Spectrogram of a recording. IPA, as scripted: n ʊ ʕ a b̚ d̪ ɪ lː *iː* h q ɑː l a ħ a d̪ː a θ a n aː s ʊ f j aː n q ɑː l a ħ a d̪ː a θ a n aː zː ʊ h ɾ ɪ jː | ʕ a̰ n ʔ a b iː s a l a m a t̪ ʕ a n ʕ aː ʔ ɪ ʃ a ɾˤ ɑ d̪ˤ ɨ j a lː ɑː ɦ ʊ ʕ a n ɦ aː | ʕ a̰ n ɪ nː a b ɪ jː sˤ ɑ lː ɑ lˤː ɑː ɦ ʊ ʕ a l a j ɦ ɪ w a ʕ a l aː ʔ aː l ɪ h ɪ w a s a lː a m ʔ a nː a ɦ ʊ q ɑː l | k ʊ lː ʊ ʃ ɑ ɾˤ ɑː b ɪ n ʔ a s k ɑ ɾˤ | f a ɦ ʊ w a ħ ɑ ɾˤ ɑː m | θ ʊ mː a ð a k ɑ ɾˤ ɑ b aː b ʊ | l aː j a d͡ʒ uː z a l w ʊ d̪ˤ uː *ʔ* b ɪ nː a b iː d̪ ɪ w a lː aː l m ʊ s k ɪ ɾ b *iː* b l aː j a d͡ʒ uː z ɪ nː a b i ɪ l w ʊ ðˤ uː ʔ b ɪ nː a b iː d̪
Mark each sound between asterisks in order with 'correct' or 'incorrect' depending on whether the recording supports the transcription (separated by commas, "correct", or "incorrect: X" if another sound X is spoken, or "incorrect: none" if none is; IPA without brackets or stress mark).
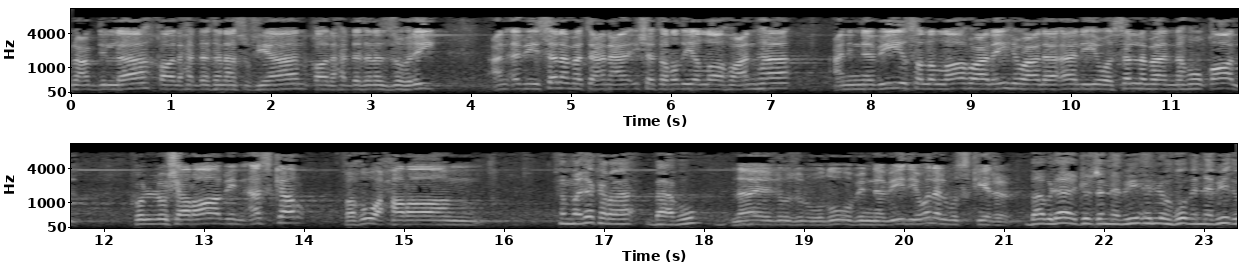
incorrect: aː, correct, incorrect: aː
